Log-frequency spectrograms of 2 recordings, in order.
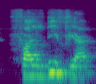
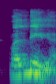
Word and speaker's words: Valdivia: porque la B corta, la V se pronuncia como F, por eso los alemanes dicen Faldifia en vez de Valdivia, ¿no?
